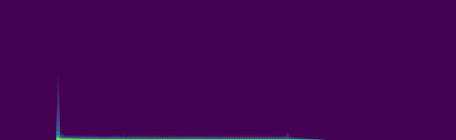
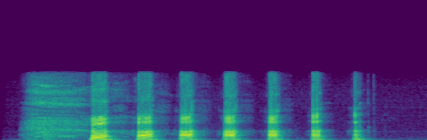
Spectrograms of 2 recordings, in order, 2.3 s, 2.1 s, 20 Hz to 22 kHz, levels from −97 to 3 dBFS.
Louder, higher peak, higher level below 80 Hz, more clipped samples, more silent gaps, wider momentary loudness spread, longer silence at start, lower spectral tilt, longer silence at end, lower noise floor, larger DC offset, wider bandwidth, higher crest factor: second, -23 LUFS vs -15 LUFS; second, -6 dBFS vs 0 dBFS; first, -22 dBFS vs -58 dBFS; neither; neither; second, 8 LU vs 16 LU; first, 0.3 s vs 0.15 s; first, -18.5 dB/octave vs -3 dB/octave; first, 0.75 s vs 0.3 s; first, under -90 dBFS vs -31 dBFS; neither; second, 0.8 kHz vs 11 kHz; about the same, 16 dB vs 18 dB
